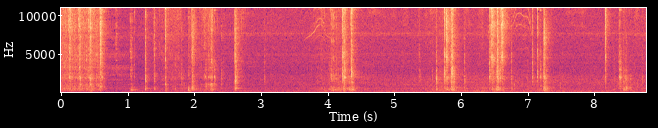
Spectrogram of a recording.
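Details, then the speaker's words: Old Taiwan-made Brother-type home sewing machine, 120 V, repaired after not sewing at all: quick, even needle clatter in short runs testing stitch functions, no knocks or binding; sewing normally. "각종 기능들이 정상적으로 박음질이 되고 있습니다."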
